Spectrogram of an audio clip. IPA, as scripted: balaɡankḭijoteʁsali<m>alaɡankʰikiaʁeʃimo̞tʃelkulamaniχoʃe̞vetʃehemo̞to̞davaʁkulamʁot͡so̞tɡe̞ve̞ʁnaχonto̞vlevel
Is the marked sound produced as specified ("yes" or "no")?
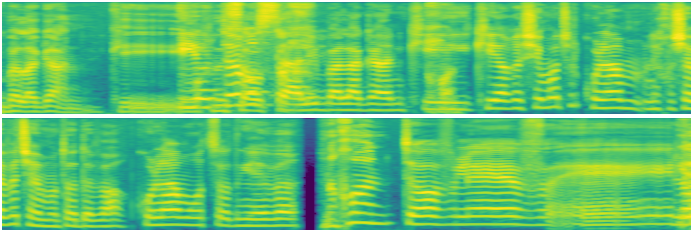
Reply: no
